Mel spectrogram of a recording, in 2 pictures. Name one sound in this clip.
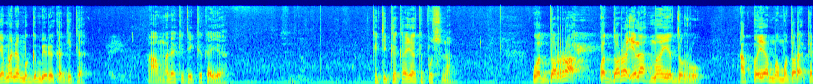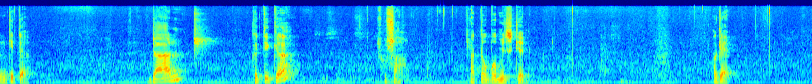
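An older man speaks calmly in short bursts with pauses, close to a microphone.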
